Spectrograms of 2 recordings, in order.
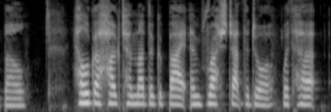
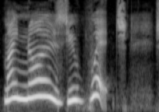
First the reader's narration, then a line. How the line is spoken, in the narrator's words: She yelled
